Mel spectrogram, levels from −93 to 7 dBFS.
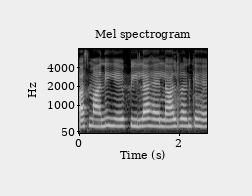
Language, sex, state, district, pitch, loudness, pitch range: Hindi, female, Punjab, Kapurthala, 250 Hz, -18 LUFS, 245-255 Hz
